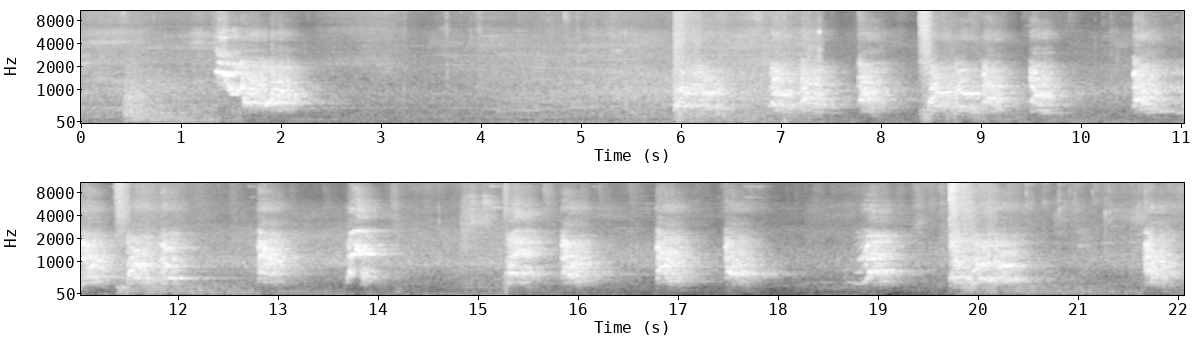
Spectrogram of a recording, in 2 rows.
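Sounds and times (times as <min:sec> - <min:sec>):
dog barking: 0:01.4 - 0:02.4, 0:06.0 - 0:09.9, 0:10.5 - 0:14.2, 0:15.3 - 0:18.0, 0:18.8 - 0:20.8, 0:21.6 - 0:22.0.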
